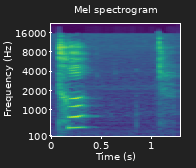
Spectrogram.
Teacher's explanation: 舌尖抵住上齿龈，挡住气流，然后舌尖突然离开，口腔送出的气流比较强。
